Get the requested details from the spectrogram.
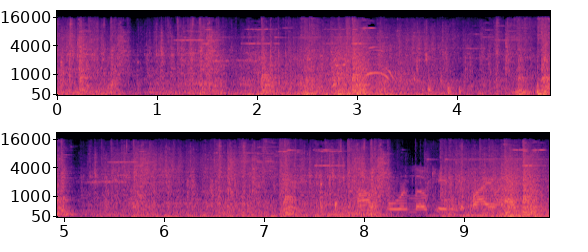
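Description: A heavy metal panel clanks and scrapes into place.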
